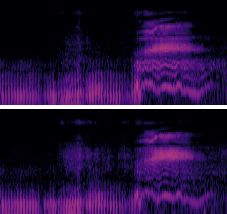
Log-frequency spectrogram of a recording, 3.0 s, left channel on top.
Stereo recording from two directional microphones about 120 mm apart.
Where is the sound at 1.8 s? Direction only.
90° left.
